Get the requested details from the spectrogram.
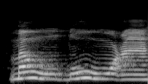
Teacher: Bukan du tapi du. Wau sukun ini kemudian dibacakan dua harakat panjang. Ah, mauduah.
